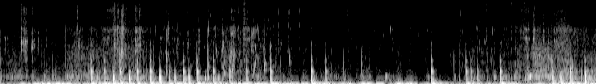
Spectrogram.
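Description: Water splashing and sloshing as a hooked fish thrashes at the surface beside an inflatable boat and a wooden landing net is plunged in after it, with many irregular dull thumps.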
